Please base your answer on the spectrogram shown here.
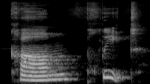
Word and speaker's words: complete: What syllable type is that? Silent E. So this E helps this E say its name. It's a long E. Pleat, pleat, complete, complete.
